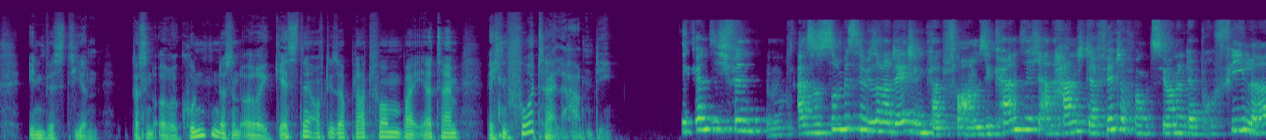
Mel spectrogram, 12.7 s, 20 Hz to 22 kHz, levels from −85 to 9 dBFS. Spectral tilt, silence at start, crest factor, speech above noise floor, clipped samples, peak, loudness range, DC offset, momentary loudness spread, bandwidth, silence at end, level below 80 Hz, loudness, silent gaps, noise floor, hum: -5.5 dB/octave; 0 s; 16 dB; 58 dB; under 0.1%; 0 dBFS; 4 LU; under 0.1%; 9 LU; 13.5 kHz; 0 s; -40 dBFS; -18 LUFS; none; -75 dBFS; none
